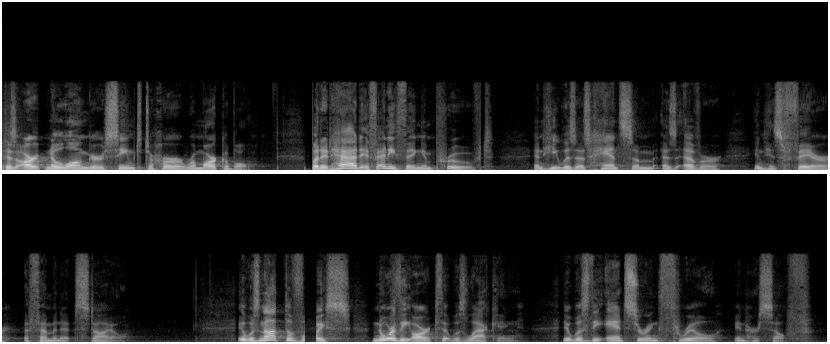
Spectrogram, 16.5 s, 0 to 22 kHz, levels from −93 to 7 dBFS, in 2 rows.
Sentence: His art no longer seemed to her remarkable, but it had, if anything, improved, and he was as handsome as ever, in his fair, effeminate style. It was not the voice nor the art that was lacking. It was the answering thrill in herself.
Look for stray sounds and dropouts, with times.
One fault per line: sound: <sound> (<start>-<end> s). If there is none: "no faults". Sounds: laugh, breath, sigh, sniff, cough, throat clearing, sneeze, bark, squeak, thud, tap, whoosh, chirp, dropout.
sound: dropout (11.3-11.4 s)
